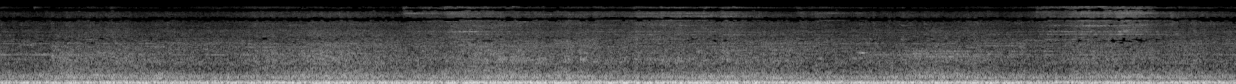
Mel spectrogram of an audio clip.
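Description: Covered hopper cars of a Union Pacific freight grain train rolling past a grade crossing, a steady low rumble of steel wheels on the rails.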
